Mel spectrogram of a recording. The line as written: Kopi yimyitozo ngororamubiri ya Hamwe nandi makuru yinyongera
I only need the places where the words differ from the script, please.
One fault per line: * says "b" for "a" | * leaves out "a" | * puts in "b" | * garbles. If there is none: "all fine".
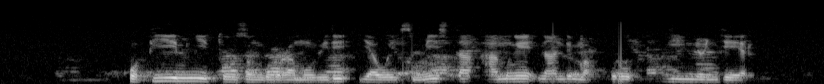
* puts in "Westminster"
